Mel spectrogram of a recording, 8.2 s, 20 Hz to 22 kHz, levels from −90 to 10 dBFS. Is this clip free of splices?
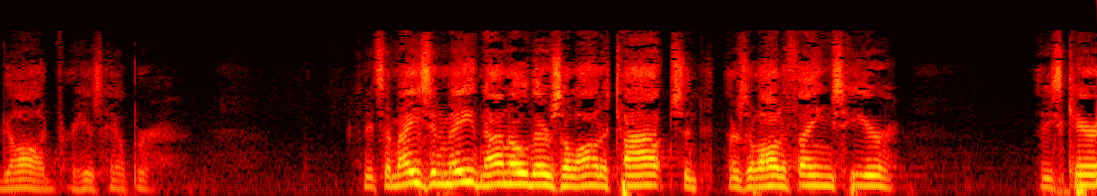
no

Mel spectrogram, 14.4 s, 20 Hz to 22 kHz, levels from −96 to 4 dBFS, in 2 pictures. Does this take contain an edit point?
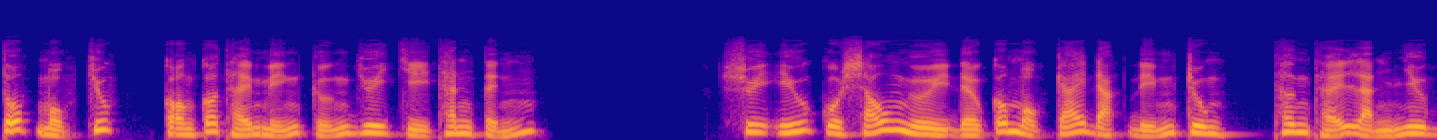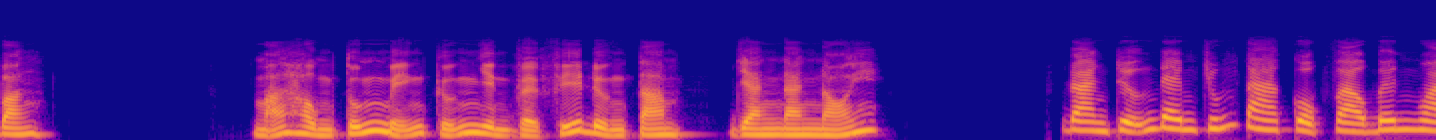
no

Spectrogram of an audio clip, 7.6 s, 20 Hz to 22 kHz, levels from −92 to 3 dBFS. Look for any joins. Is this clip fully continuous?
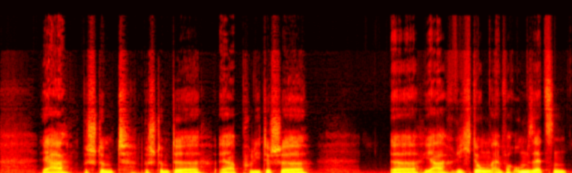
yes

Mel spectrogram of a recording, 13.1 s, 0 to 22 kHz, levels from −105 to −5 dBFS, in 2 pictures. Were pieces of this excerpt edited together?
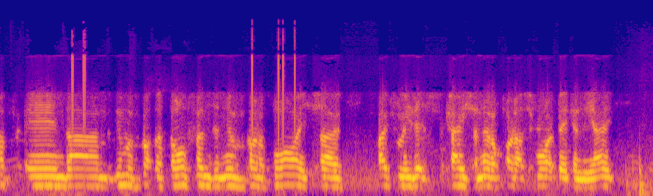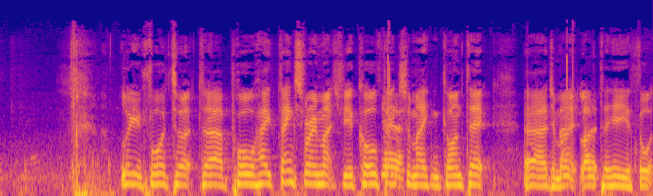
yes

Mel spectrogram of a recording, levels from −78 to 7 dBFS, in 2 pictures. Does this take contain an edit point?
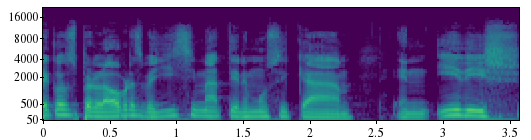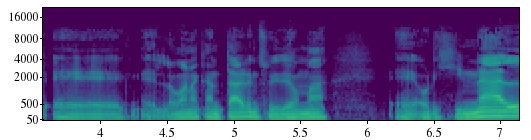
no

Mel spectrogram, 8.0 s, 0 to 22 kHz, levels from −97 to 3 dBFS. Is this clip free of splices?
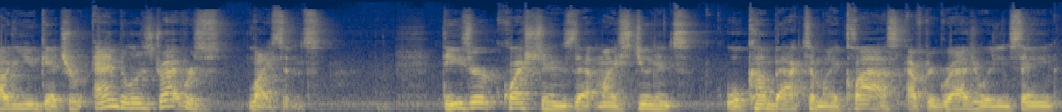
yes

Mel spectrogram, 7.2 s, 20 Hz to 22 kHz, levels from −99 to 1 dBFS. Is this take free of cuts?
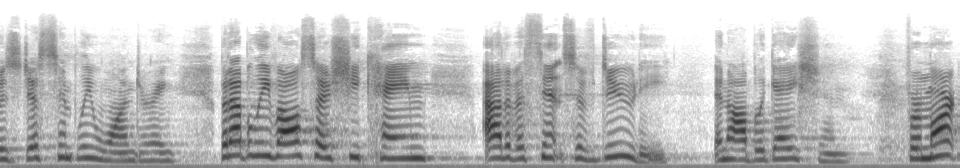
yes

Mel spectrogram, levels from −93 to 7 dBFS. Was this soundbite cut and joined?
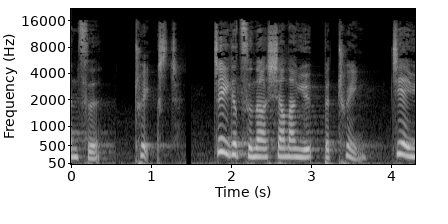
no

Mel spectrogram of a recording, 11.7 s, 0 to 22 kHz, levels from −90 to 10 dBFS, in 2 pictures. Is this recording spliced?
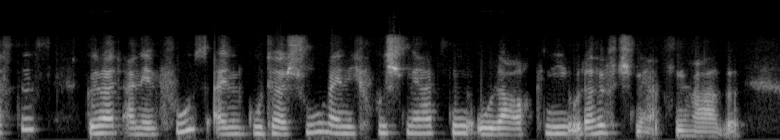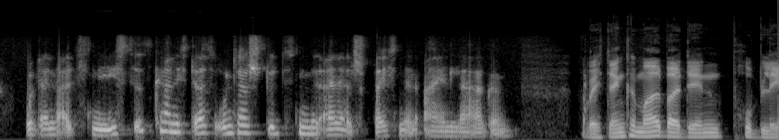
no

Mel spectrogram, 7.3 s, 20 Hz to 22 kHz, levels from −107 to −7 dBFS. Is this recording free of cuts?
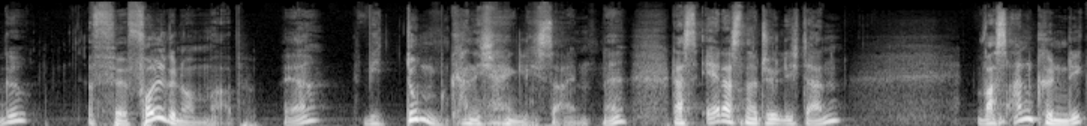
yes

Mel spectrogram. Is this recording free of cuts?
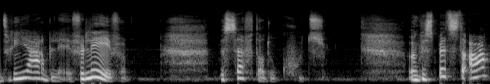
no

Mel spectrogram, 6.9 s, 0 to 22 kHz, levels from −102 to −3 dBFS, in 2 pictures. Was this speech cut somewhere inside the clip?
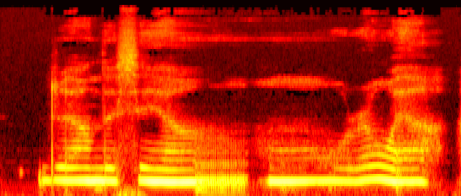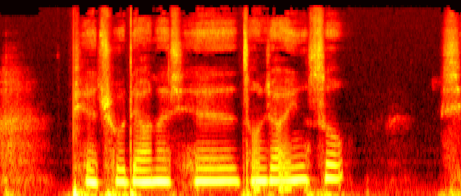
yes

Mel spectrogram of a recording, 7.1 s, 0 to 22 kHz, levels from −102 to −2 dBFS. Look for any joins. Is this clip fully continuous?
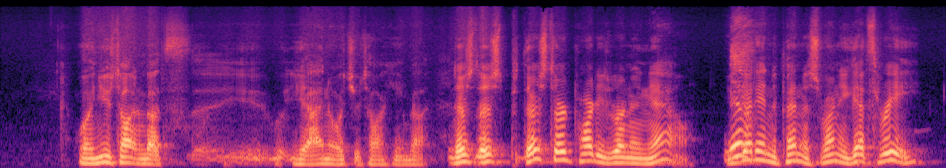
no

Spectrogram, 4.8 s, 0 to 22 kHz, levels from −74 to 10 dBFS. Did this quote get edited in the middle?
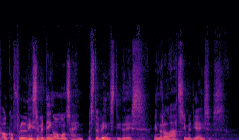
yes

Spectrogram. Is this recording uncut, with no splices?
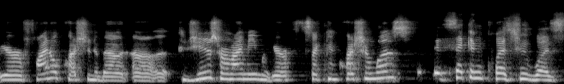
yes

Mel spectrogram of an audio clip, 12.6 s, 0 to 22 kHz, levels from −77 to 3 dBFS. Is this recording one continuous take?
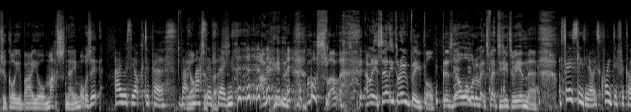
no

